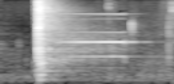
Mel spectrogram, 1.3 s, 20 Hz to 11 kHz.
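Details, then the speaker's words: BD Alaris 8100 large volume pump module: door opening triggers a sustained high electronic alarm tone that stops and restarts, with red alarm light; resolved by closing the door and pressing restart. "Let's say the door accidentally, opens you're going to hear the alarm and it's also going to show a red light meaning it's in the alarm mode."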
